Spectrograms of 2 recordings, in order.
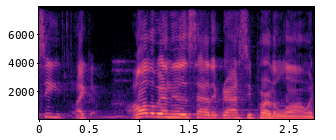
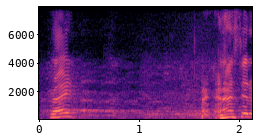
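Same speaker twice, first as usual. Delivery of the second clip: normal talking voice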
